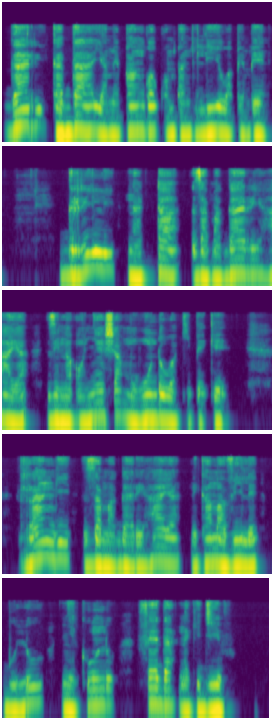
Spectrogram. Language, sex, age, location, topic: Swahili, male, 18-24, Kisumu, finance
